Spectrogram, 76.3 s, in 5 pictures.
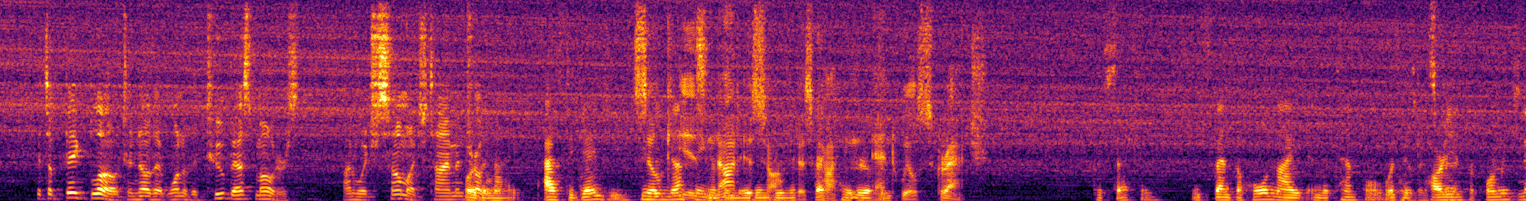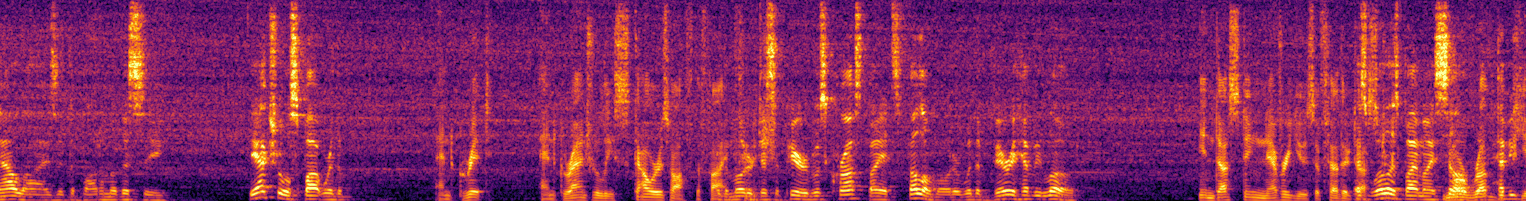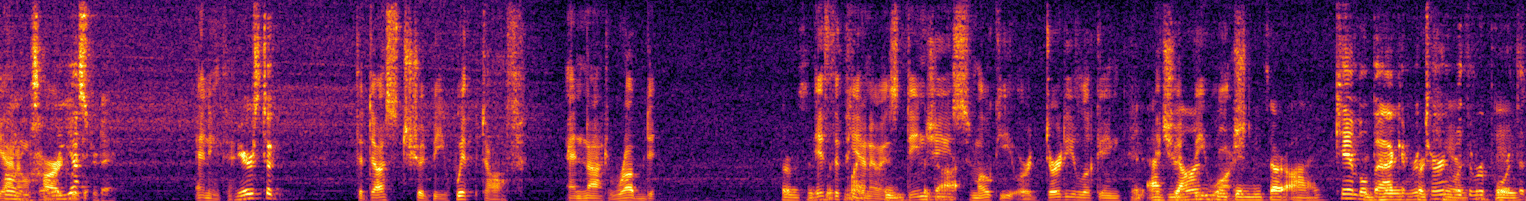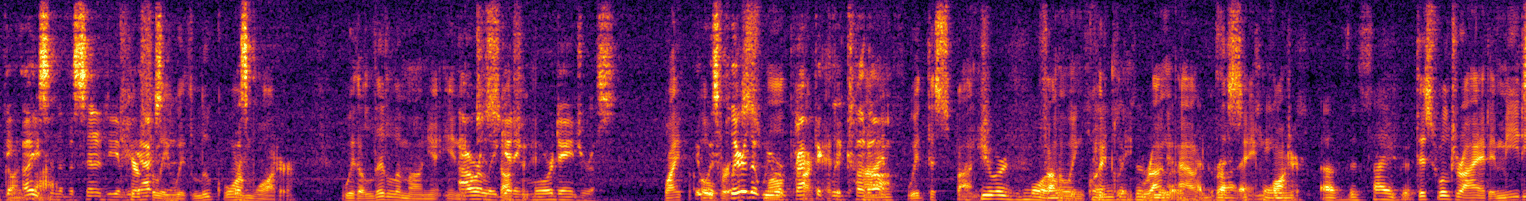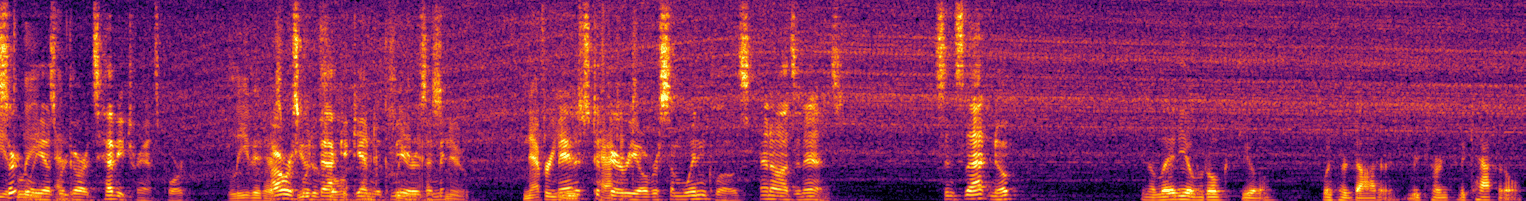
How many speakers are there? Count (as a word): three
